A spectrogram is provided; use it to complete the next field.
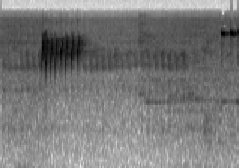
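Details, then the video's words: Lovebird ngekek lure for stirring other lovebirds into long trills, with wild birds: one strong half-second burst of rapid pulsed high chatter, then quieter background twittering and a final thin high whistle. "Pancingan JITU Lovebird Bisa Ngekek panjang bersama burung liar"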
